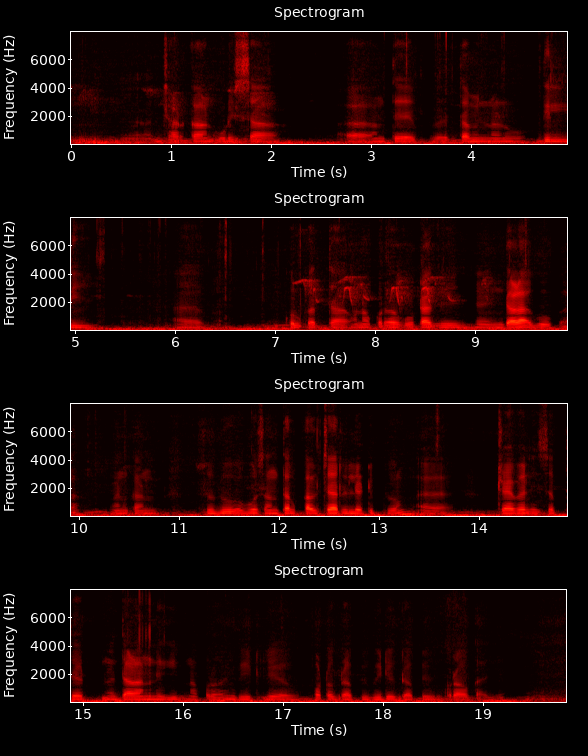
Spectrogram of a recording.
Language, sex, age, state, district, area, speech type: Santali, male, 18-30, West Bengal, Birbhum, rural, spontaneous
